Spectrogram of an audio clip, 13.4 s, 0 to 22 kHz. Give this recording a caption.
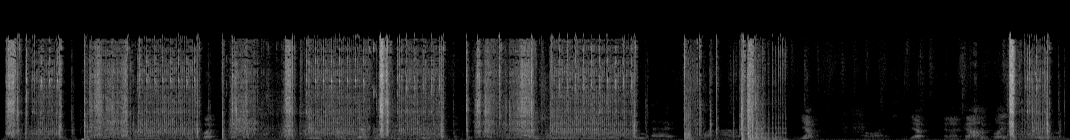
Dialing my grandmother's rotary phone from the 70's I think. There is some chatter in the background.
